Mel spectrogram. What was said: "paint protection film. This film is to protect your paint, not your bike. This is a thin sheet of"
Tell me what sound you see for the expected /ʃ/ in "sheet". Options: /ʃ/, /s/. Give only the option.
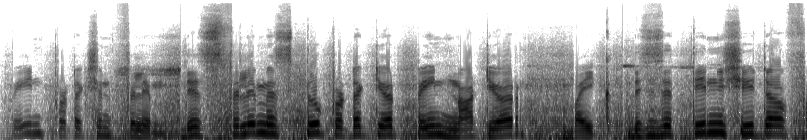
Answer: /ʃ/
